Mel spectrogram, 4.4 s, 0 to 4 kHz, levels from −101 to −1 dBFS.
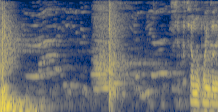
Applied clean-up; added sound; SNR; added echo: classical method WPE with log-MMSE.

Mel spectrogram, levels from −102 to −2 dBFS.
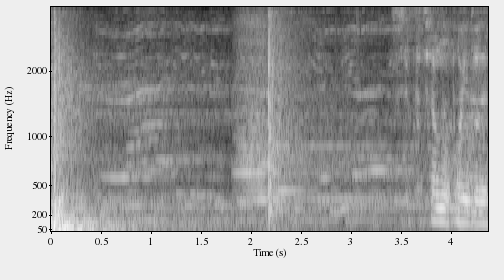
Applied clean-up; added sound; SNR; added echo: none; Shatter; -3 dB; reverberation time 1.3 s.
